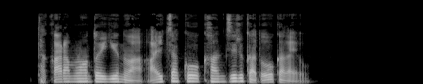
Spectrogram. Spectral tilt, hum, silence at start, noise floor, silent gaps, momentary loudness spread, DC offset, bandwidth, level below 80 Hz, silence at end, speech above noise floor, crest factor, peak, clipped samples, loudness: -5.5 dB/octave; none; 0.4 s; -85 dBFS; none; 6 LU; under 0.1%; 11.5 kHz; -52 dBFS; 1.15 s; 65 dB; 20 dB; -2 dBFS; under 0.1%; -20 LUFS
